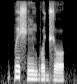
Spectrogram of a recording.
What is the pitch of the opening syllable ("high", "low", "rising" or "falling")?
high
